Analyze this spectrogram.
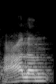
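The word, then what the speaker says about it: علم: So alam, here's the ayn. The ayn is playing that role of confusing you. The confusion role, مش عارف, بس alam, yeah? So alam, alam, okay?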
